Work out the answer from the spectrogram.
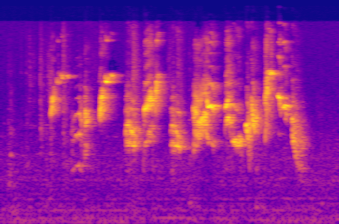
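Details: Reed warbler (kerak basi alis putih) giving a quick run of rasping, squawky notes that jump up and down in pitch, packed closely together for about three seconds.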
